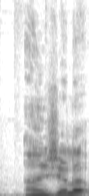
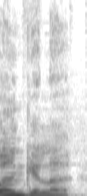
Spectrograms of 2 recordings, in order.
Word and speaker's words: Angela: Angela ou Angela, na pronúncia alemã,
